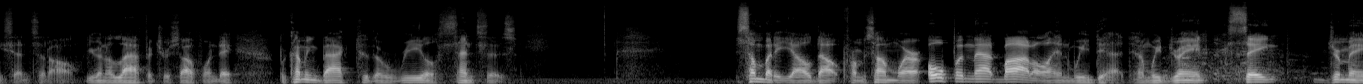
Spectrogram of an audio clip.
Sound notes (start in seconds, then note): 11.6 laughter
